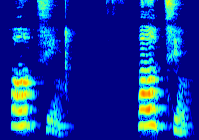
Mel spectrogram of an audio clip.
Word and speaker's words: poaching: How to pronounce it? Oh, this is diphthong. Chaw sound, diphthong, ing. Poaching.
